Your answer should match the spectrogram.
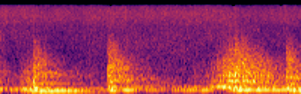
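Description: Dramatic orchestral underscore: repeated timpani strikes over held low notes.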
